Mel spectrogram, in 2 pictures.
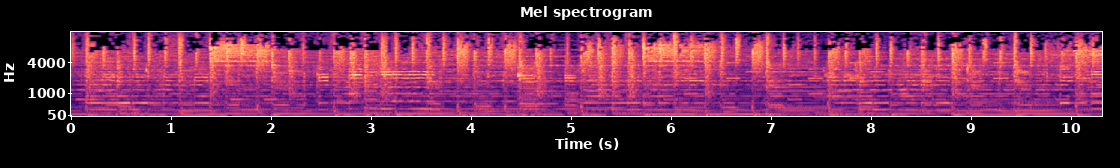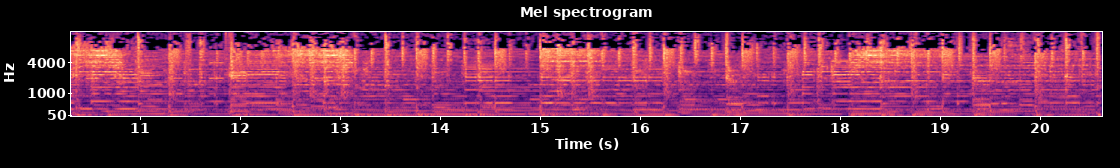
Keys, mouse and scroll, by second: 0.7 0, 2.3 click, 3.2 ctrl+click, 3.8 ctrl+right click, 5.0 click, 6.5 click, 7.7 click, 11.3 middle click, 11.6-15.9 drag, 15.9 0, 17.5 scroll down 2, 19.1 click.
